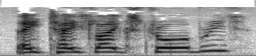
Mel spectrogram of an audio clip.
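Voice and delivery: high, surprised question. A narrator's reading. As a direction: sound amazed.

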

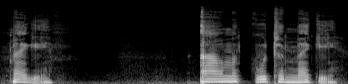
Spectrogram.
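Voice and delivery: slow, sorrowful naming of the dead; mournful. A narrator's reading. Grieving for dead Maggie.

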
